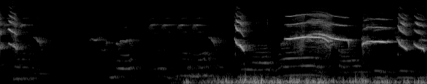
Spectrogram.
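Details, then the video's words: Oriental magpie-robin singing to stimulate breeding condition: scattered soft notes, then a loud rich phrase of sustained whistles and chirps over low rumbling background noise. "pancingan suara Kacer untuk mendongkrak birahi"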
